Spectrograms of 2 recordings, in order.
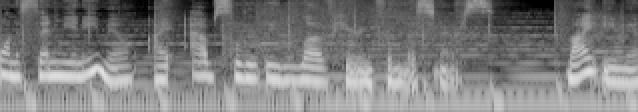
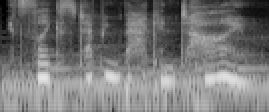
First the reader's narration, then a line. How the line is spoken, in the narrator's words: whispered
